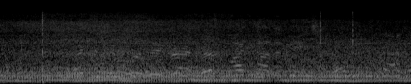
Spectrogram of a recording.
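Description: A steady engine drone, with faint voices over it.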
